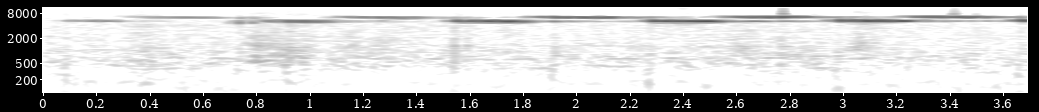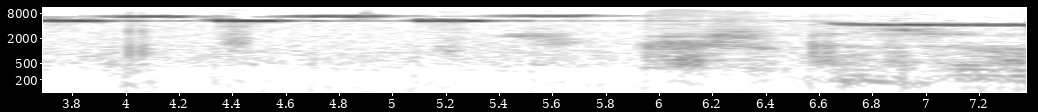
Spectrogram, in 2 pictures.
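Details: A Pine Bunting, recorded in Ankara on 3 November 2023, gives a quick series of thin, very high notes alternating between two pitches, closing with a longer, slightly lower drawn-out note.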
